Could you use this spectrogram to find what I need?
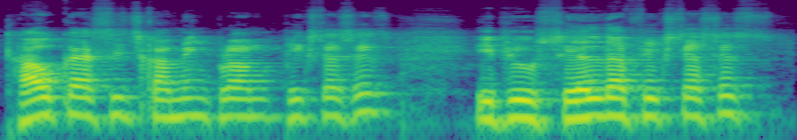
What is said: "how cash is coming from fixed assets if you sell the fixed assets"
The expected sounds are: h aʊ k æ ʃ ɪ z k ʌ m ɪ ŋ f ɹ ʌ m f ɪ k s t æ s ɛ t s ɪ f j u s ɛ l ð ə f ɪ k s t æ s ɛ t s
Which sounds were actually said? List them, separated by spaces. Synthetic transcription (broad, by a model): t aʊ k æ s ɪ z k ʌ m ɪ ŋ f ɹ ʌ m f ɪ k s ɛ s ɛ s ɪ f j u s ɛ l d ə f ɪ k s ɛ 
